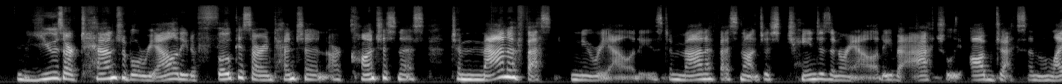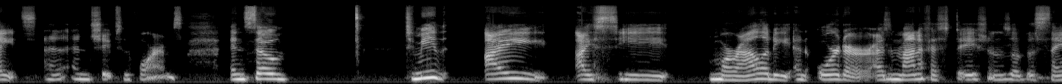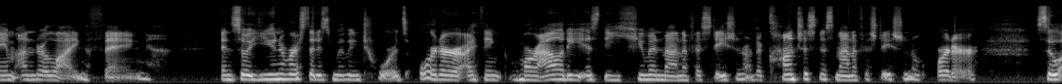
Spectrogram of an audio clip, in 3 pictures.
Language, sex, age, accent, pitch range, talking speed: English, female, 20-39, American, 220-250 Hz, 135 wpm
